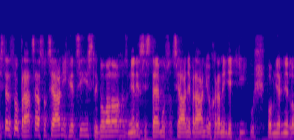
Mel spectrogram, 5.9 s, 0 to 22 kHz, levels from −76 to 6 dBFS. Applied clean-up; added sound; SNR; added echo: neural mask model DeepFilterNet 3.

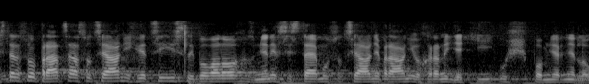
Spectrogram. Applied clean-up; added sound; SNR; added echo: none; none; none; none.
